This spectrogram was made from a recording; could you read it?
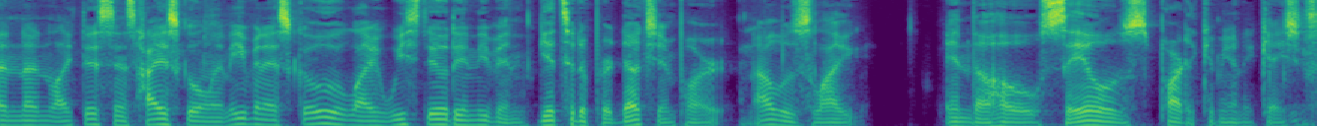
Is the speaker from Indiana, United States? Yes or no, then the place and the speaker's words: yes; Indianapolis, Indiana, United States; also born or lived in Gary, Indiana / St. Louis; I'm pretty much raised here, been here since I was, like, four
